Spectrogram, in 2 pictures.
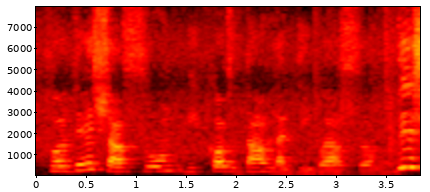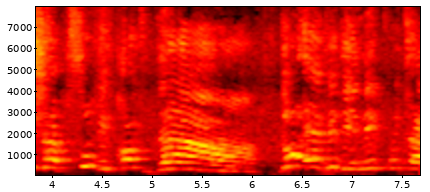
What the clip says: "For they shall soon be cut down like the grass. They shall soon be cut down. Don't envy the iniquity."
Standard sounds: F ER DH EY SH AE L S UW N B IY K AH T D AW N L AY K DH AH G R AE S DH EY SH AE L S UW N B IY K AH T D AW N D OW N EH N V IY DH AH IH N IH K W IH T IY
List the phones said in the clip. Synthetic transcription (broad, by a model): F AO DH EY SH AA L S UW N B IY K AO T D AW N L AY K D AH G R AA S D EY SH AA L S UW N B IY K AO T D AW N D OW N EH V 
